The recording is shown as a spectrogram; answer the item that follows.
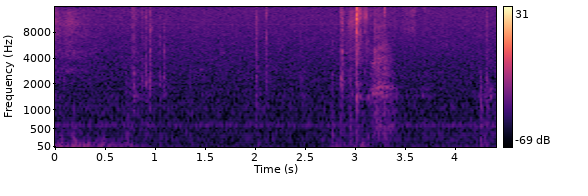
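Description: Someone types on a calculator keypad while working out a geometric series sum. There are faint, scattered key presses, a few isolated taps and a short cluster near the end, over a quiet background.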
